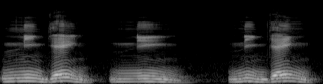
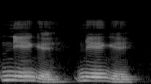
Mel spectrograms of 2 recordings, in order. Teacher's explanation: repare que no final, este M representa um I, aqui representado foneticamente pela letra Y. Quando este M final for representado representar um I, ele vai ser uma semivogal. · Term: ditongo fonético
